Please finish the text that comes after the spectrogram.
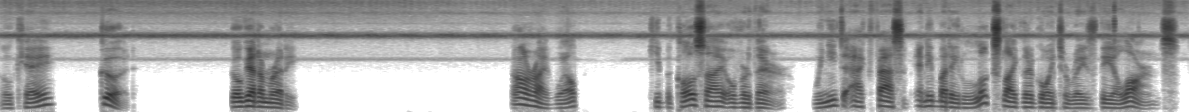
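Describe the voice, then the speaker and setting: A man's voice: lowish voice, animated, measured pace, long pauses, a little mellow, a little hiss or hum. An actor playing a cocky but wary male bandit leader in a fantasy audio roleplay, with a folksy, wry way of talking. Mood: hushed, commanding. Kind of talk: scripted fantasy audio roleplay, addressing the listener.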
